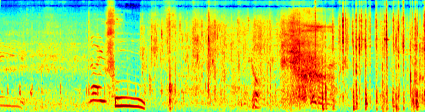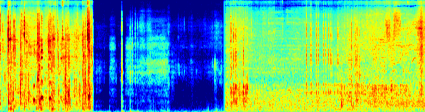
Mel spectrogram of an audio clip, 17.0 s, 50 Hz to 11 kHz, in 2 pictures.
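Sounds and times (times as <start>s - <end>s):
wind and water rushing: 0.0s - 10.4s.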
